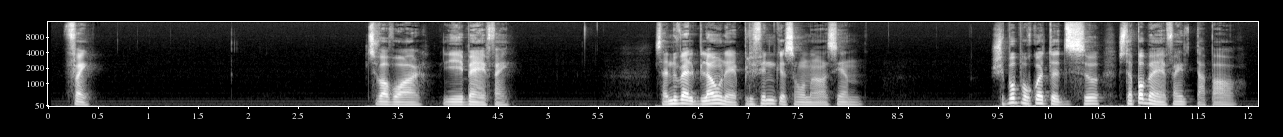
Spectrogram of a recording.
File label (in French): fin, québécois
